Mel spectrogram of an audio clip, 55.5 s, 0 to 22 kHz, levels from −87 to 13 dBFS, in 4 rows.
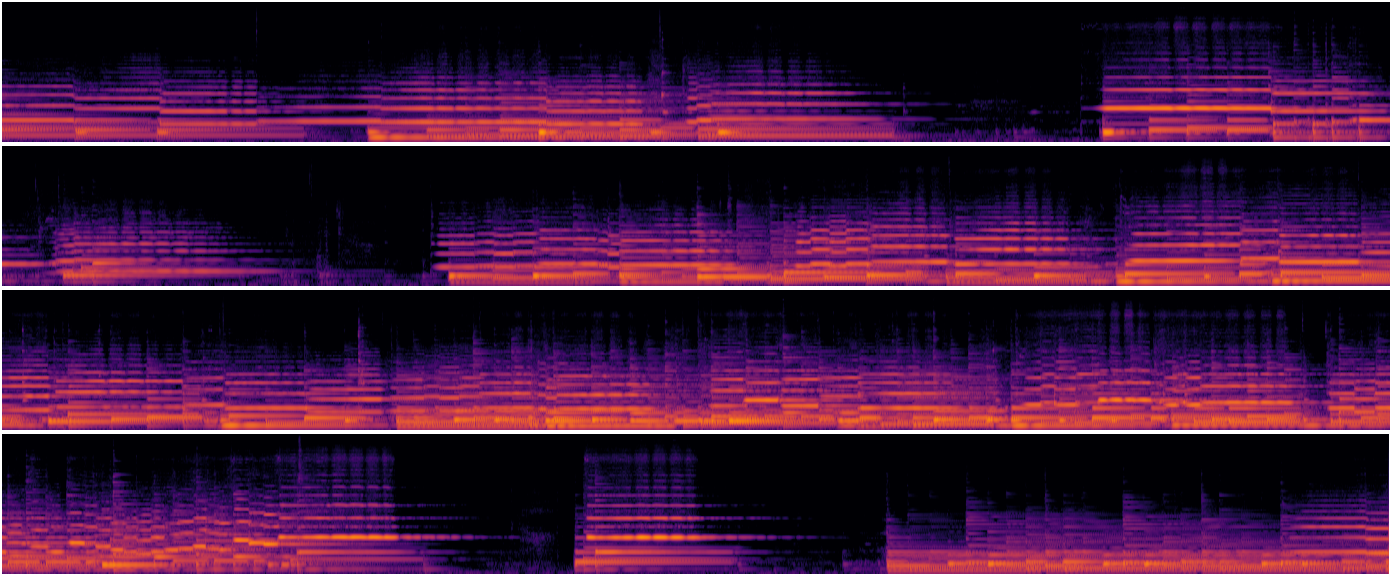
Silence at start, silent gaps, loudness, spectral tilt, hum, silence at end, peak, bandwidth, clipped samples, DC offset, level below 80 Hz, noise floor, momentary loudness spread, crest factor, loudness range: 0 s; none; -25 LUFS; -8.5 dB/octave; none; 0 s; -8 dBFS; 12.5 kHz; under 0.1%; under 0.1%; -62 dBFS; -70 dBFS; 14 LU; 16 dB; 10 LU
